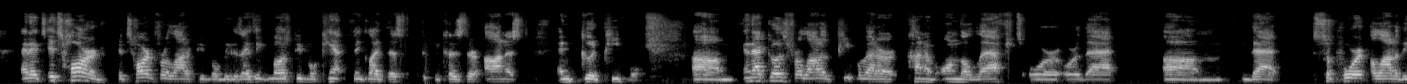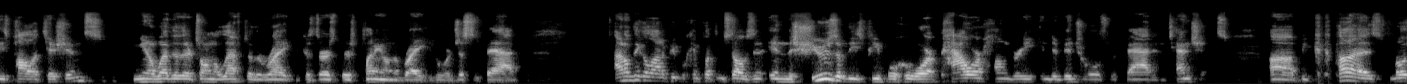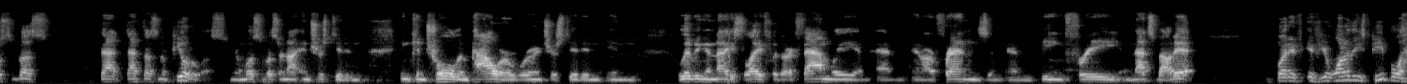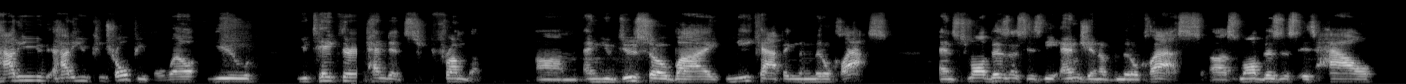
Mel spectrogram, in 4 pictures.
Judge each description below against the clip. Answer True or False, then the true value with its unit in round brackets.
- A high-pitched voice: False (135 Hz)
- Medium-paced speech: False (210 wpm)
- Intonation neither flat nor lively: False (6.0 semitones)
